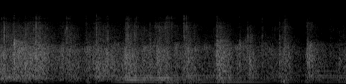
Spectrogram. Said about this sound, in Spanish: ¿Usted lo cree? Si usted lo cree, aplauda al Señor, porque el Señor va a hacer esos milagros tan grandes que tiene para tu vida.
